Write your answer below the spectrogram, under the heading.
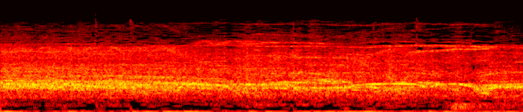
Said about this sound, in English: So can we have a nice round of applause for Marty Animal Nightmare?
